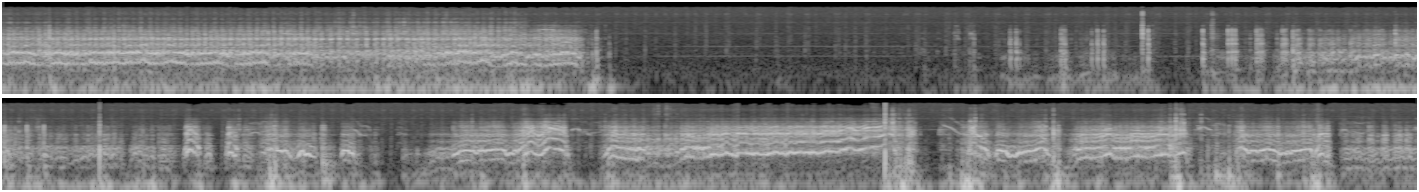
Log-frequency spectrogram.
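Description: RC rock crawler's motor and gear drivetrain whining, the pitch rising and falling with the throttle. It stops about six seconds in, then starts again with scattered clicks and knocks as the crawler climbs over rock.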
